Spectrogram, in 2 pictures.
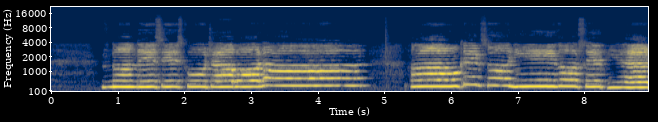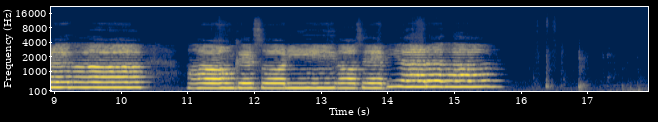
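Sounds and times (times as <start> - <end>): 
tenor singing: 0.8 - 4.8, 5.4 - 10.4, 11.0 - 15.8.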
